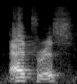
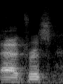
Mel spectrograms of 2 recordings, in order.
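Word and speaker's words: Atras: debating about rob uh actress rhymes with mattress and i interviewed him you get to see the interview on uh racing across america later and i had when i went over i asked him because i've heard his name pronounced five different ways with emphasis all over and it does rhyme with mattress so it's actress and then uh down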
